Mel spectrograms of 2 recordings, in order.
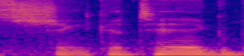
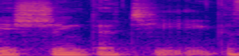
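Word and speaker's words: Chincoteague: Now, I think the actual pronunciation is shinkatig, but people always say shinkig, so I don't know what the truth is.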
